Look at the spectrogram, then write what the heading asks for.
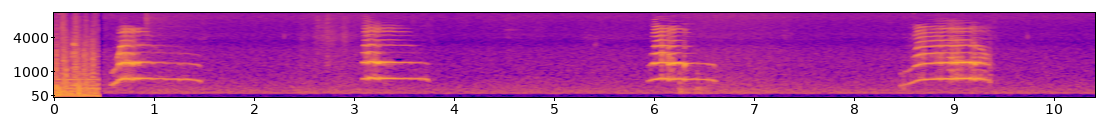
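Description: Tabby cat meowing four times, about two and a half seconds apart, each meow short and level in pitch, the last one the longest. A snatch of music cuts off in the first half second.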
